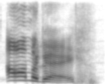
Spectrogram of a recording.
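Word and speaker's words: Amodei: anyone okay Dario amade say his name with me amade amade a lot of people say it wrong Dario amade was one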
